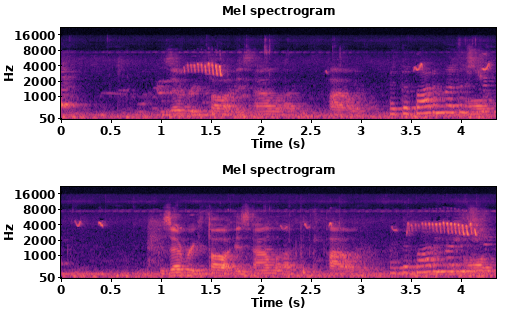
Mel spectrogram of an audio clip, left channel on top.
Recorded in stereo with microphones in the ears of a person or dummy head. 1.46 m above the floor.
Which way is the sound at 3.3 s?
35° left (ahead or behind).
